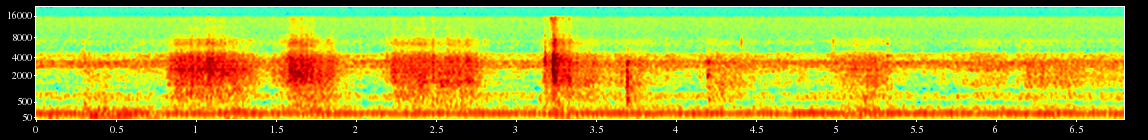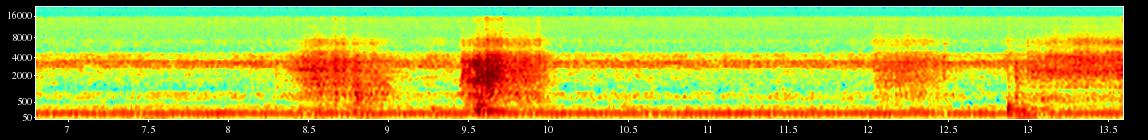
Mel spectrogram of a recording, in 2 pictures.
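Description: A spoon scrapes against a glass bowl.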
